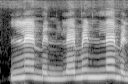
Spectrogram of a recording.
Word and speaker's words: ليمون: وهقولها تاني عشان منطقوها غلط. ليمون. والاو يا ميس منطقها نطق خفيف خالص.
